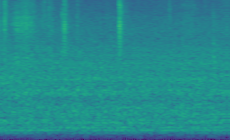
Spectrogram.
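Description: Steady hum and hiss of running computer equipment and its cooling fans, with a few faint ticks.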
